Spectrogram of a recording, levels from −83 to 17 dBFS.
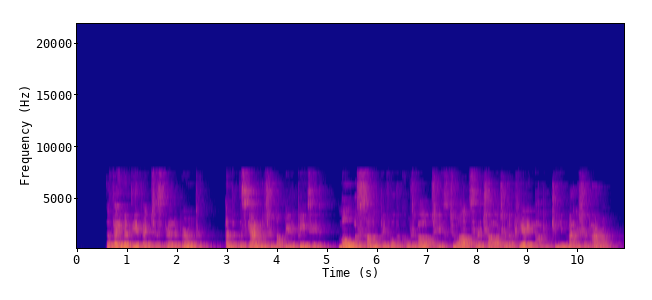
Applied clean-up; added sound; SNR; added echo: none; none; none; reverberation time 0.9 s.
